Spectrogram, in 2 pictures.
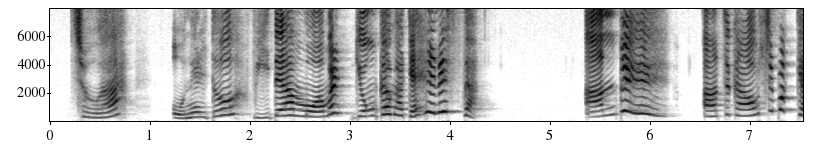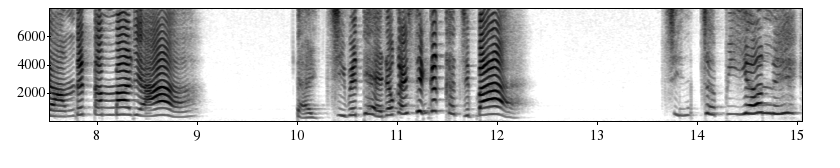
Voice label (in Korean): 성우 8세 여아 귀여운 밝은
